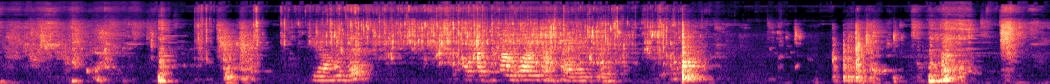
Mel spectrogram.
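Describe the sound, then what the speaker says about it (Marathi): Water is poured into a pressure cooker holding tomatoes, splashing in several uneven bursts with short pauses between them, close and fairly loud. "कुकरमध्ये अर्धा ग्लास पाणी टाकून आपण त्याला शिजून घेऊ"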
